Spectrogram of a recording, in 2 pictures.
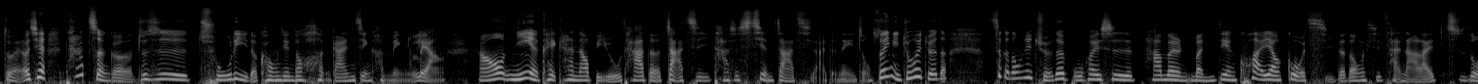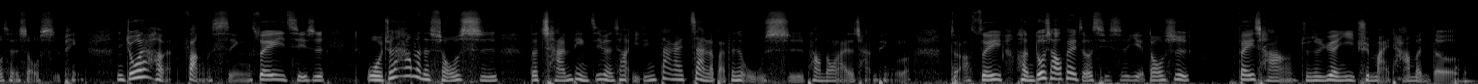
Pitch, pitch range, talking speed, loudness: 200 Hz, 185-230 Hz, 300 characters per minute, -35 LUFS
